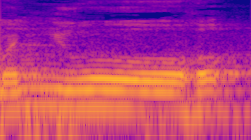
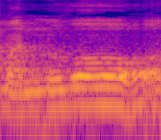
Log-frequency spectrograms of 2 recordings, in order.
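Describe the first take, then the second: First: Both a y glide and a v sound follow. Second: Only a v sound follows the n. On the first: The speaker calls it right. "രണ്ടും കൂടി ചേർന്ന് ... ഒരു പ്രത്യേക ശബ്ദം ഉണ്ടാക്കണം" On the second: The speaker calls it wrong. "ഒന്നുമല്ല"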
